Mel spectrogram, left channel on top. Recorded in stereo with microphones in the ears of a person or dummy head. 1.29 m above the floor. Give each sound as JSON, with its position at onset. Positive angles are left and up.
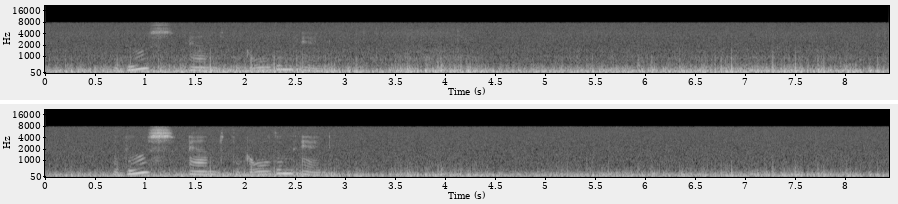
{"t": 0.7, "sound": "a woman speaking", "side_deg": -40}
